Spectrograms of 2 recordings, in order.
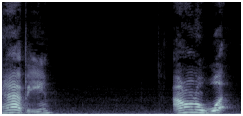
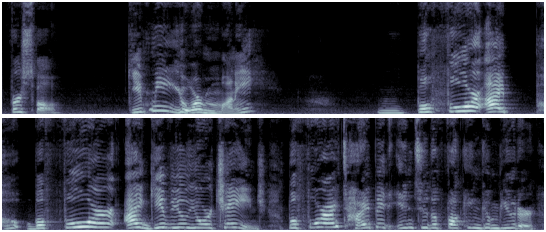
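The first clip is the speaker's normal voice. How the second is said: aggressive rant; 5 semitones higher, 6 dB louder than usual. Real, not acted. Ranting at the rude customer, loud and furious. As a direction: vent the fury at her. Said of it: "Sorry, I'm getting really fucking aggressive".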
